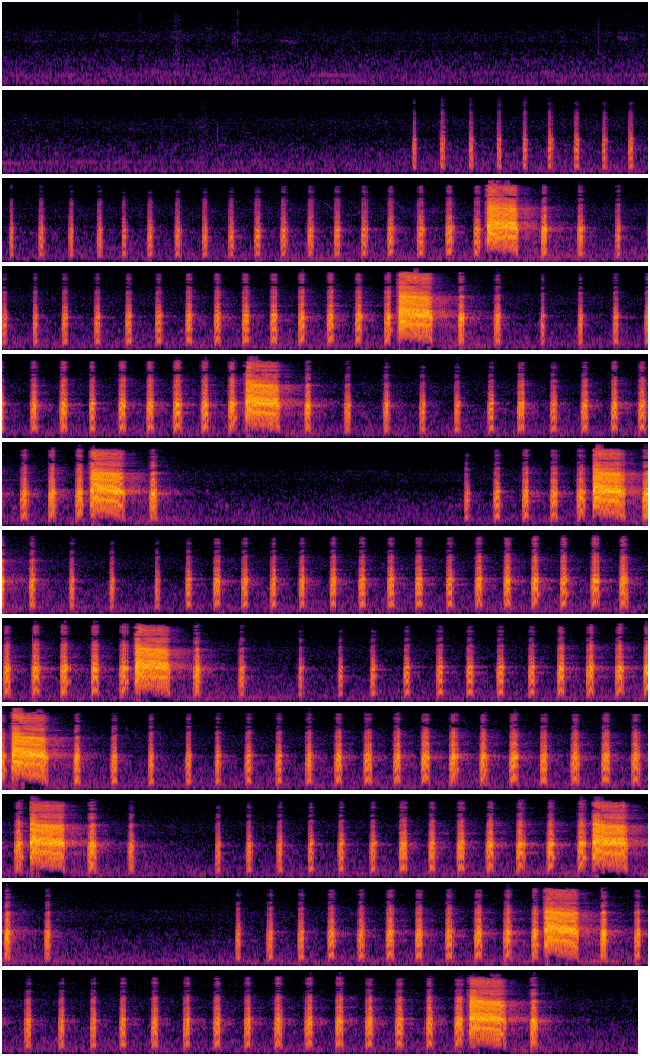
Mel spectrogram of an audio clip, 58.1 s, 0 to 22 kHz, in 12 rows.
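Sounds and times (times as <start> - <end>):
hen clucking: 7.9 - 25.6, 27.6 - 49.0, 50.2 - 57.4
hen calling loudly: 8.3 - 18.2, 19.6 - 21.8, 22.8 - 25.4, 27.9 - 29.4, 32.0 - 44.6, 45.2 - 48.8, 50.2 - 57.4.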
